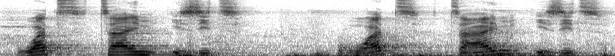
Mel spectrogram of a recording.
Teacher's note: Alors, si vous voulez sonner comme un anglophone, ne prononcez pas what time is it, ne prononcez pas le T du mot what, supprimez le T du mot what et faites la liaison avec le T du mot time. En ce moment-là, vous allez dire what time is it?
